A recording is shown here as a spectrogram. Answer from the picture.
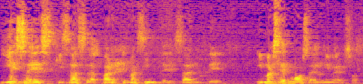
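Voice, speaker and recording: Amid noticeable background noise and audible room echo, a man at medium pitch speaks at a fairly slow pace with very wide pitch swings. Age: 60s. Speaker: architecture professor. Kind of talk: panel discussion.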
